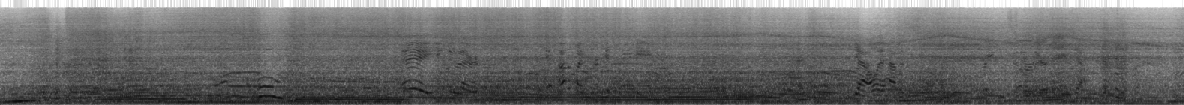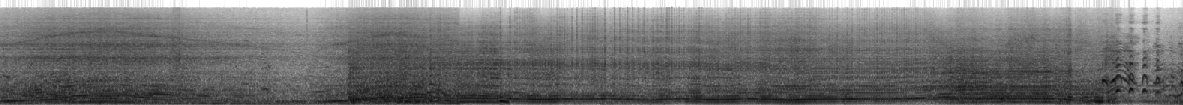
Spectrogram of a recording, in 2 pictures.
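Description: Mud bog truck engine running hard at high revs as the truck drives through a mud pit, its pitch rising and falling with the throttle. About two-thirds of the way in the level jumps with a fresh burst of throttle, and the engine note then wavers up and down.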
